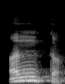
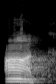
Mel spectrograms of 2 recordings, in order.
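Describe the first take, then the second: First: अंत with nasal after अ; anusvara demo. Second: आंत with nasalised आ, louder; chandrabindu demo. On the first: Teacher contrasting अंत with आंत. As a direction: let the nasal follow अ in अंत. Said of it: "अनुस्वार का प्रयोग वर्ण के बाद". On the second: Teacher contrasting आंत with अंत. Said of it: "इसमें उच्चारण में समय कम लगा". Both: Shown as a demonstration.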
